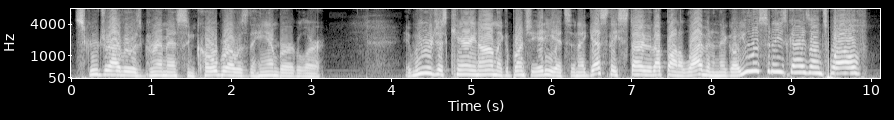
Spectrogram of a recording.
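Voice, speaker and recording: Higher-voiced, clear-toned man chatting casually. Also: lively intonation, fairly quick, no room sound, poor audio. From United States. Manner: jokey, rambling storyteller. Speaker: CB radio live stream host. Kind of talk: casual chat.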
